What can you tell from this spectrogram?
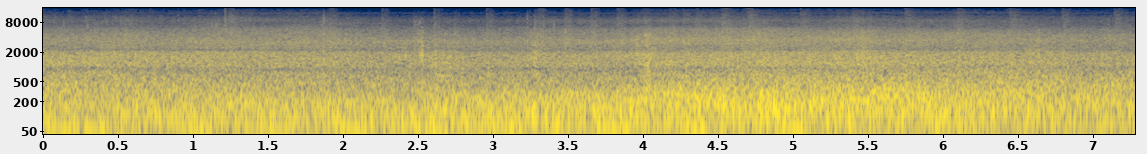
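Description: Heavy ocean surf breaking against boulders and washing up a rocky, pebbly shore, with wind buffeting the microphone; the wash swells a little louder about four to five seconds in.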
